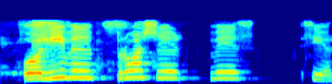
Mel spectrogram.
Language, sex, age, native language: Icelandic, female, 5, Icelandic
